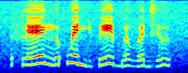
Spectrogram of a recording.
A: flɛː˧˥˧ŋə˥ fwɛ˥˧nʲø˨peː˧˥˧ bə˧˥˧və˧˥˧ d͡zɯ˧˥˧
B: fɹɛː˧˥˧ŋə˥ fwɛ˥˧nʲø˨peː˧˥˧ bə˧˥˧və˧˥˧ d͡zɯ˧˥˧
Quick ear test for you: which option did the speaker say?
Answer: A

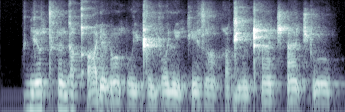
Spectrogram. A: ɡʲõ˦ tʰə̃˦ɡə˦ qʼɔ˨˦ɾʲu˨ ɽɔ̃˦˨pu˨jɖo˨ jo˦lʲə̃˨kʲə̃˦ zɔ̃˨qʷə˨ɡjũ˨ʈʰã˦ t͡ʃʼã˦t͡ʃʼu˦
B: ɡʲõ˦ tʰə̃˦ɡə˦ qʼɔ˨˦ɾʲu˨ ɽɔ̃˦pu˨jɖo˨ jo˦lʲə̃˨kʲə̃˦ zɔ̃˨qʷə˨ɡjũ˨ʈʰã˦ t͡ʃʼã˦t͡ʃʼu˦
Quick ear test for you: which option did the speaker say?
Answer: A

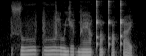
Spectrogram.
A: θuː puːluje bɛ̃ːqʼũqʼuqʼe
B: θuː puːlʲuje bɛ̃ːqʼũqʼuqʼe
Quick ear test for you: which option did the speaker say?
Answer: A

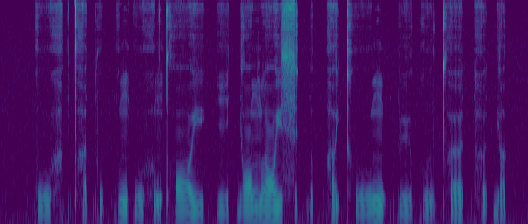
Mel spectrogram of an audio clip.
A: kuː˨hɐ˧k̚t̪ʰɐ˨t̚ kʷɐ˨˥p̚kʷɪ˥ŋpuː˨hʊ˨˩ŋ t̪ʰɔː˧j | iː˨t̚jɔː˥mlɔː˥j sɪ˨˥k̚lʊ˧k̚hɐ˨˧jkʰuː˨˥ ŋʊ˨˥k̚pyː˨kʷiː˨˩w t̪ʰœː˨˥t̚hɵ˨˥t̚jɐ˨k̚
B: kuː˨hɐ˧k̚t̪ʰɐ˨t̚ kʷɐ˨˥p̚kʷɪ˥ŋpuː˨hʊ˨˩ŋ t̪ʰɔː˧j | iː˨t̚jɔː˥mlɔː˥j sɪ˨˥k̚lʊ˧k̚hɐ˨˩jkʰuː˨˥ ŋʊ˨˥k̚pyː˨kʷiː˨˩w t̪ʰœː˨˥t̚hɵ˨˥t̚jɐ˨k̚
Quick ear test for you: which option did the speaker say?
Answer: B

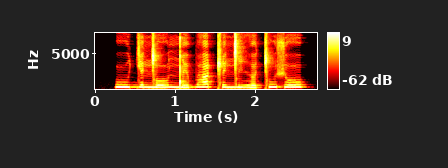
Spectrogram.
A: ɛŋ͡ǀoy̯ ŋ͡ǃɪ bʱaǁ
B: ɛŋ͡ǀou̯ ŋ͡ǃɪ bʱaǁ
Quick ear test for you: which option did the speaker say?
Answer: B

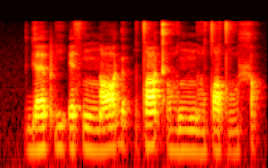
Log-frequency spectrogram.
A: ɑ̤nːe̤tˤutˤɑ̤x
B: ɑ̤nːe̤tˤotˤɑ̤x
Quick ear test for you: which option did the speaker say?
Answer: B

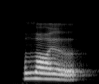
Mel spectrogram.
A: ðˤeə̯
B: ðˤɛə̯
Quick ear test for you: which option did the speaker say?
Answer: B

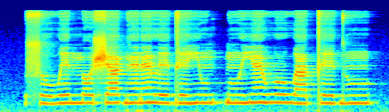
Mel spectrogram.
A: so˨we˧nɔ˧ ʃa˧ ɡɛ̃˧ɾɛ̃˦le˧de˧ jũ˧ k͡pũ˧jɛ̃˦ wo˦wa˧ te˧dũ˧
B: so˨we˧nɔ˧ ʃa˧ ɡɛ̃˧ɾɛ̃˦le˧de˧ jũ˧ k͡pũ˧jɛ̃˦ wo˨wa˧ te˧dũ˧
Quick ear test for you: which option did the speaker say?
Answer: A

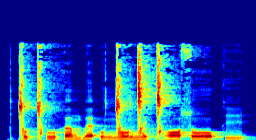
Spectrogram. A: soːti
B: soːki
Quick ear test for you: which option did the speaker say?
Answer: B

